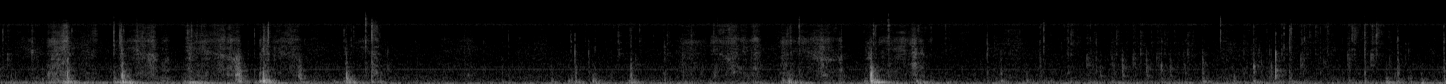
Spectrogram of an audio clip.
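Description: A stir stick scraping and tapping against the bottom and sides of a plastic mixing cup as pigmented casting resin is stirred. Irregular light scrapes and knocks, with several louder ones in the first few seconds and one near the middle.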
